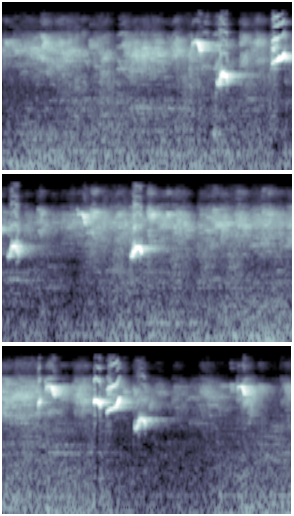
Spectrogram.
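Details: Greater green leafbird singing in varied bursts, played to prompt captive leafbirds to sing: sharp high notes each dropping into short slurred whistles, repeated irregularly, with soft high chattering throughout.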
